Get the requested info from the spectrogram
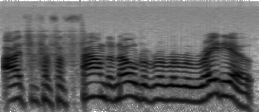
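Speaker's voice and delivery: stuttering on every first sound; stammering. Acted. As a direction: trip over the consonants. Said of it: "he stammered".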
